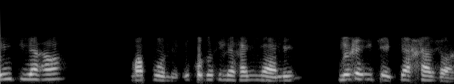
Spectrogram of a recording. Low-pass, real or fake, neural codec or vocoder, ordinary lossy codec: 3.6 kHz; fake; codec, 16 kHz, 2 kbps, FreqCodec, smaller model; none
